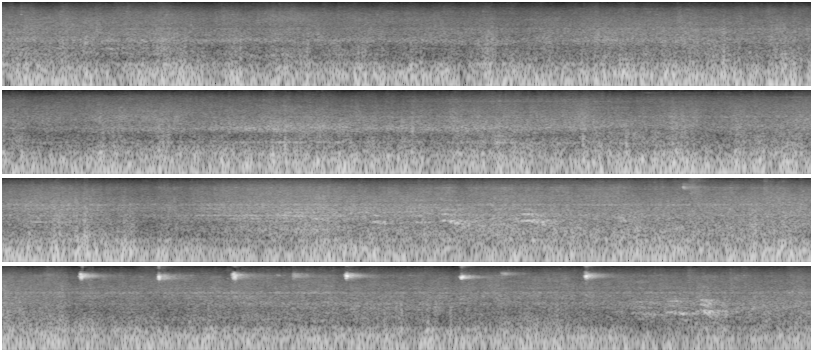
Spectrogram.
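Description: Steady wind rush on the camera microphone and low traffic rumble while riding a bicycle in car traffic across a steel bridge. Near the end, a run of short high-pitched chirps about half a second apart.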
